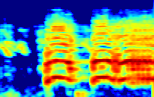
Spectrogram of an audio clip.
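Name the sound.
village chickens and chicks clucking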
